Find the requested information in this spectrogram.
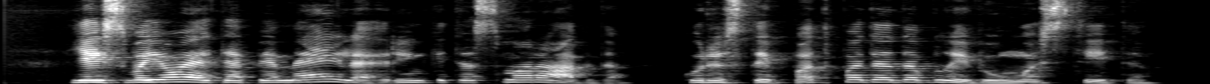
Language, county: Lithuanian, Telšiai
